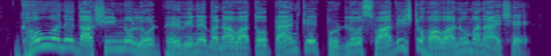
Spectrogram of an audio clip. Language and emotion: Gujarati, neutral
